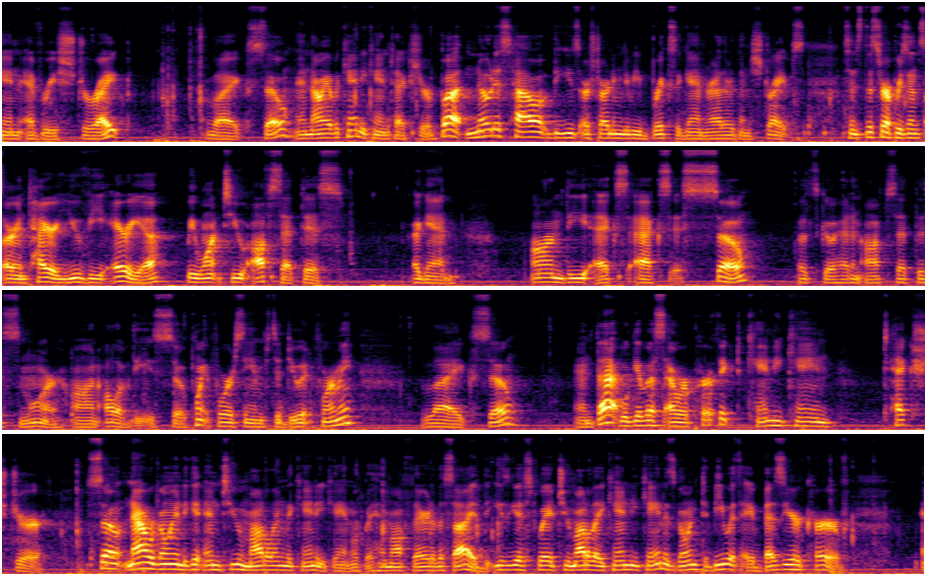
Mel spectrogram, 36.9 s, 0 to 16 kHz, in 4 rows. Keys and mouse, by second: 0.5-7.1 right drag, 12.9 KP_1, 21.8-27.1 drag, 29.1 z, 29.4 z, 30.5 g, 32.7 shift+a, 36.3 alt+r.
